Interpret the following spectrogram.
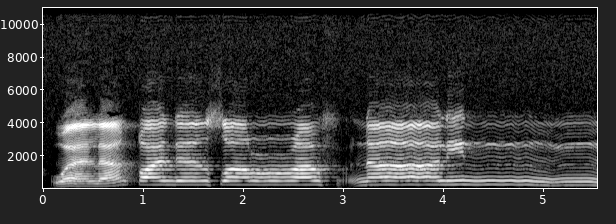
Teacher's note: Di sini kena dengung 2 harakat, wajibul ghunnah. Setiap kali jumpa nun ataupun mim yang bertanda syaddah, bertanda sabdu, ini jangan lupa dengungkan 2 harakat.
